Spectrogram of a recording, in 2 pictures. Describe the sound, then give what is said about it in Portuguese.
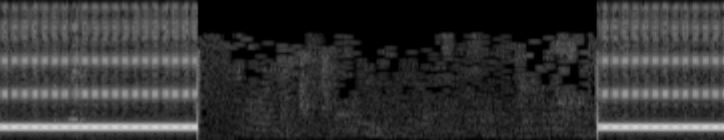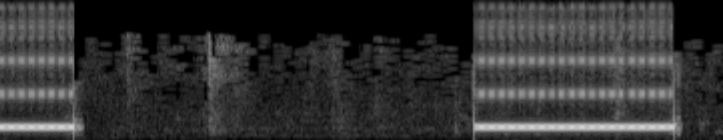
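A telephone ringing tone plays on the line while a call is being transferred: three steady, evenly spaced two-second bursts of a clear, loud tone, separated by longer gaps of faint background noise. “Acho que tá transferindo agora, pra ele pra atender.”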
